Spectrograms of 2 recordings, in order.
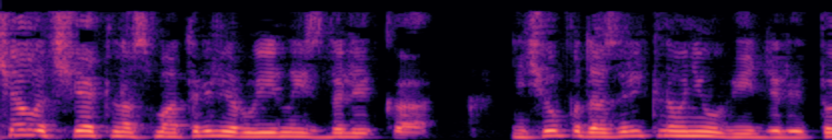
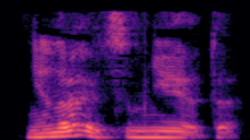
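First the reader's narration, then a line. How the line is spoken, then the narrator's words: Sighed. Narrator (Russian): вздохнул Бай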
